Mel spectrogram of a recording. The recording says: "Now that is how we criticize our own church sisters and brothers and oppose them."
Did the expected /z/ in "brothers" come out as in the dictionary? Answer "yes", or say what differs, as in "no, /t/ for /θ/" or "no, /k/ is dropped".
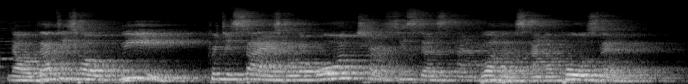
yes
